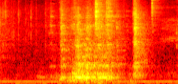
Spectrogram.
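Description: Someone fetching a plastic storage box: about a second of scraping and rustling as it is pulled out and picked up, then two light knocks near the end.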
